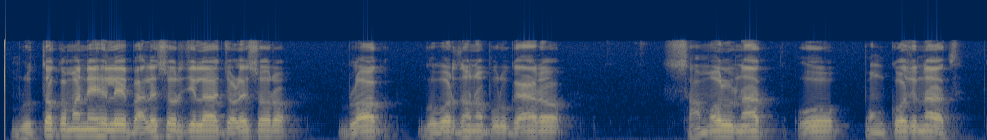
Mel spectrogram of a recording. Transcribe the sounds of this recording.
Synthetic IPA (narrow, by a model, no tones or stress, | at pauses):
mɾut̪ɔkɔmaneɦelebalesɔɾɔd͡ʒilad͡ʒɔɭesɔɾɔ | blɔk | ɡɔbɔɾd̪ʱɔnɔpuɾuɡãɾɔ | samɔlnat̪̚ | o | pɔŋkɔd͡ʒɔnat̪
